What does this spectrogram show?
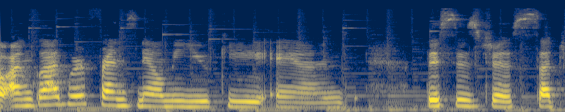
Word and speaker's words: Miyuki: And she emailed me back, it's M-E hyphen Y-O-U hyphen K-E-Y, Miyuki. Okay, perfect, I get it. Thank you so much. So I'm glad we're friends now, Miyuki, and this is just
